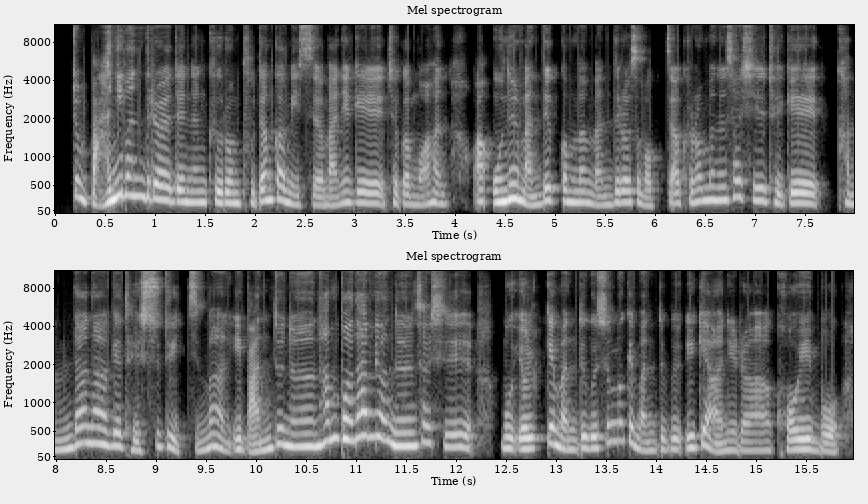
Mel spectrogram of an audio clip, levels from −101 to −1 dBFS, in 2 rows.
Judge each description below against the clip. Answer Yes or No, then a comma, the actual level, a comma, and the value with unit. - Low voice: No, high, 195 Hz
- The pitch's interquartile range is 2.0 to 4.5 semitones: No, average, 5.1 semitones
